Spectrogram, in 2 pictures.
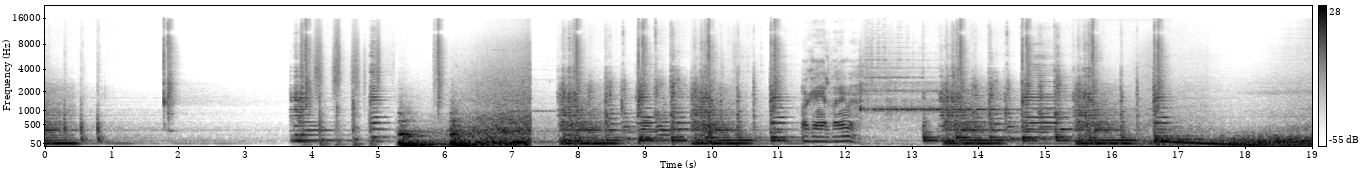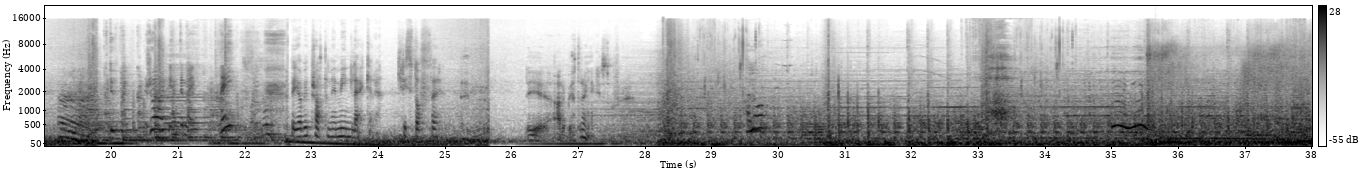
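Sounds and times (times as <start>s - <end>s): deep bass drone: 16.0s - 20.3s, 21.8s - 38.0s.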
